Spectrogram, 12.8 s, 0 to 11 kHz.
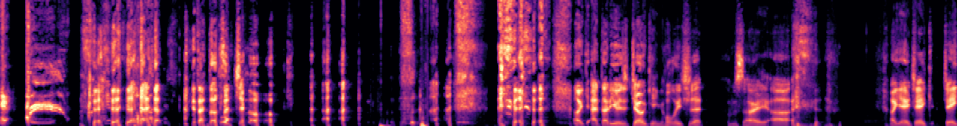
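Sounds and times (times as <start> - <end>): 
harsh coughing: 0.0 - 3.6, 6.7 - 7.4
laughter: 1.1 - 7.9, 10.6 - 11.2
speech: 1.2 - 4.4, 7.7 - 10.9, 11.9 - 12.7.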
